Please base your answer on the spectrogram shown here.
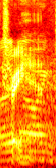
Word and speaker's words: Trejo: close one yeah Danny Trejo there you go man that's that's exactly you just have to have a little bit of a Hispanic Flair and then you can pronounce it like Trahan to advance okay and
